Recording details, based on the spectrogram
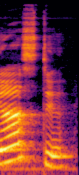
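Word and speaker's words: yeast: पहला है कि यस्ट ईस्ट इसको वाई साइलेंट रहता है। यह जो वाई है वह साइलेंट रहता है। यह है यीस्ट।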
